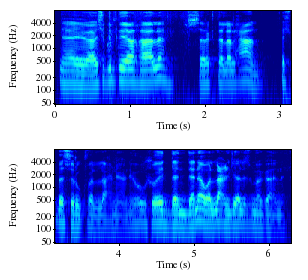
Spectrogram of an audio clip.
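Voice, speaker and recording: A man with a Yemeni accent hosting a satirical comedy show, mocking and sarcastic, swinging between loud outbursts and hushed asides. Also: medium pitch, fairly even intonation, rapid-fire.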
